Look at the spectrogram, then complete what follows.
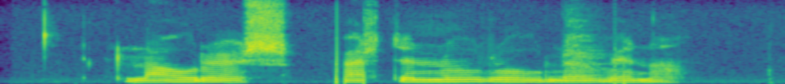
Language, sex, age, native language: Icelandic, female, 8, Icelandic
